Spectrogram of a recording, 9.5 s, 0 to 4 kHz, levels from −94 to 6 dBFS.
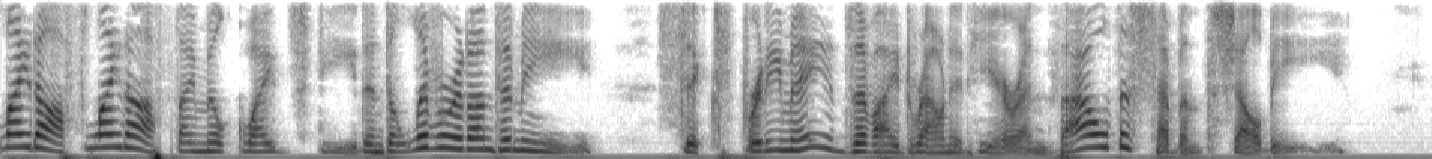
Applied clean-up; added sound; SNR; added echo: none; none; none; none.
